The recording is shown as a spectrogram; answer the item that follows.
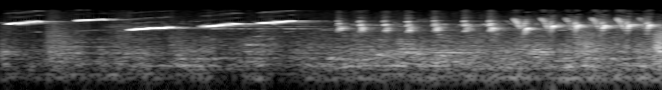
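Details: In Vietnam, a thoroughbred Oriental skylark gives clear drawn-out whistles at shifting pitches, then switches to a quick series of sharp, repeated chirping notes that run to the end.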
